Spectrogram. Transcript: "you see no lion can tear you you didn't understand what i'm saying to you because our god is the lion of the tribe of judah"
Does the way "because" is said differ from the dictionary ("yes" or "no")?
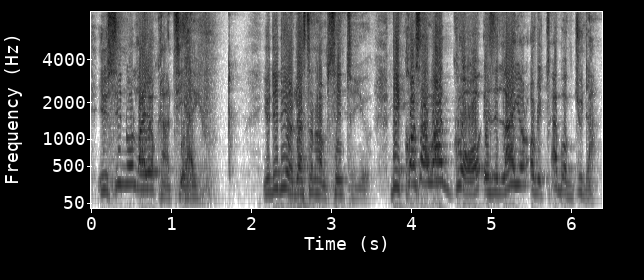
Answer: yes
